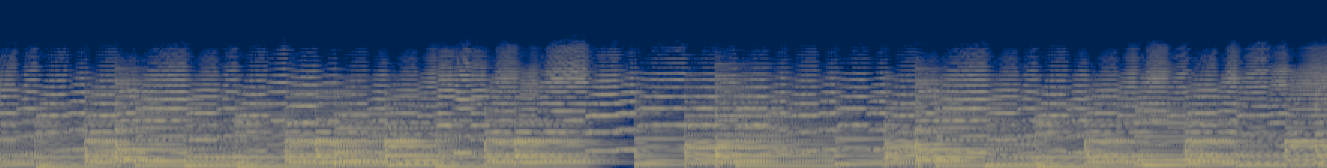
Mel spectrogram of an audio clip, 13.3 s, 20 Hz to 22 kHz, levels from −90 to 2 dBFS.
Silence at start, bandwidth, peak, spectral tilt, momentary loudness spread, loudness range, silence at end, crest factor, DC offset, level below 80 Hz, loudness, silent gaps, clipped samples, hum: 0 s; 7.6 kHz; -12 dBFS; -7.5 dB/octave; 5 LU; 2 LU; 0 s; 14 dB; under 0.1%; -40 dBFS; -28 LUFS; none; under 0.1%; none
